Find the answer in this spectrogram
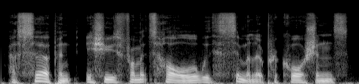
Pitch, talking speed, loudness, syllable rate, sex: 95 Hz, 150 wpm, -16 LUFS, 4.5 syllables/s, male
